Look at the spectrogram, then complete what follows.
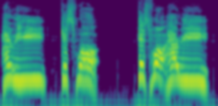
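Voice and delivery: high, loud, eager pestering; breathless young fan calling out; highly excited. Acted. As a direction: burst to share news with an idol. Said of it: "a highly excited, breathless voice".

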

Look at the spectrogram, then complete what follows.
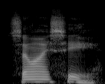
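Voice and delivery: understated, soft flat reply. A narrator's reading. Moraine answers Rand's news, in a flat voice. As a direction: answer softly without feeling. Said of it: "Moraine said in a flat voice".

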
